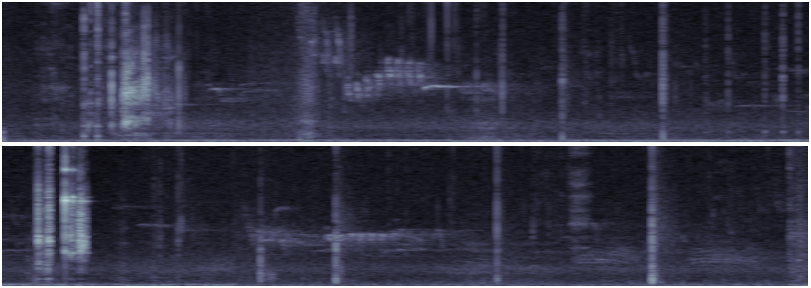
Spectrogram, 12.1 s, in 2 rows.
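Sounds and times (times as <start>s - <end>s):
bird harsh call: 7.9s - 12.0s.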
